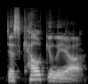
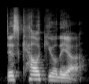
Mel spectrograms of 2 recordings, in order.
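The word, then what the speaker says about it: dyscalculia: our next learning disability which is discala this is a hard one to pronounce let me try that again I think I got the first right but disc calcula there you go all right now this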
